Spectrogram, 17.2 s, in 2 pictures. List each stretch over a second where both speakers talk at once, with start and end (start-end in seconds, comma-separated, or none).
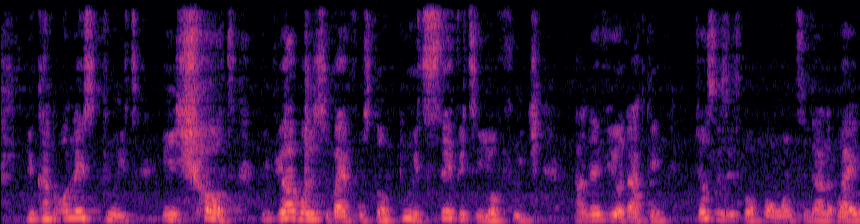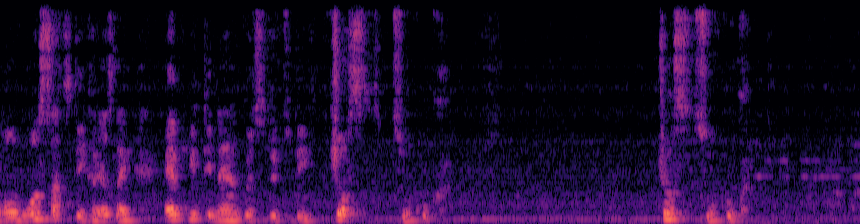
none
